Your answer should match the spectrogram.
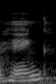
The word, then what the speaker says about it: hing: heated up uh I added some asapi or Hing um when I spell it in English it's h i n Hing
